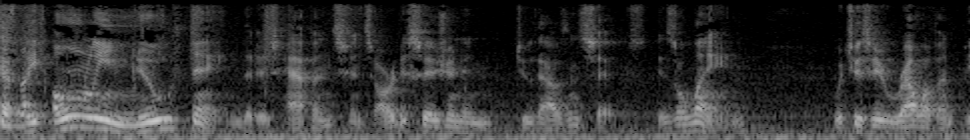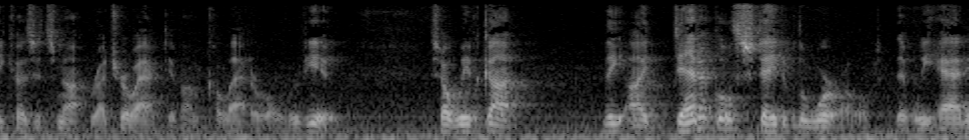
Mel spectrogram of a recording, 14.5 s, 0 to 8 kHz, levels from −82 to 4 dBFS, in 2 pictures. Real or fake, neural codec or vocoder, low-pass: real; none; 7.2 kHz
